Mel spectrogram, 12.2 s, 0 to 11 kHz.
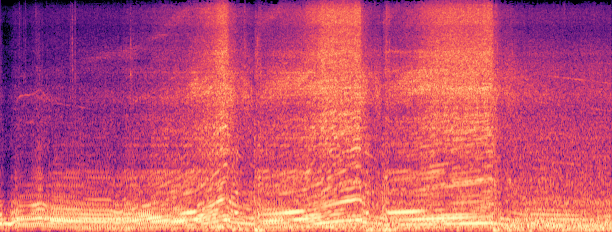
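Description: Twin-turbo V8 of a Saleen Mustang with a manual gearbox accelerating hard, heard from inside the cabin. The engine note climbs in pitch and drops back at each upshift, several times over.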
